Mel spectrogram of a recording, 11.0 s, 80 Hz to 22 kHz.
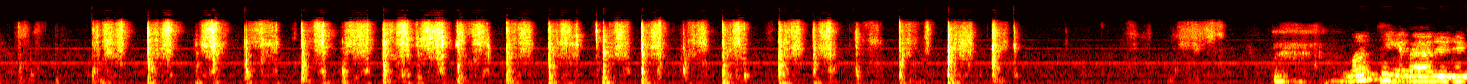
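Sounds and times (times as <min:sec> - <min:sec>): plastic card scraping paint on paper: 0:00.7 - 0:07.6.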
